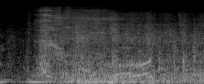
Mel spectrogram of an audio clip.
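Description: Train sound effect: a sudden burst of mechanical rail clatter and rumble with metallic squeals, starting about a third of a second in.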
